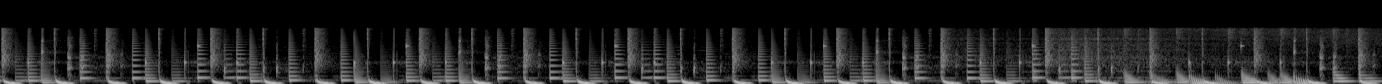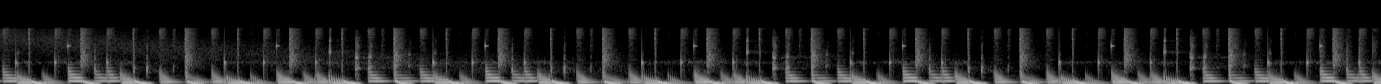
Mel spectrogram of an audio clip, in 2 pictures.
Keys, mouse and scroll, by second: 0.8 scroll down 1, 1.7 click, 3.3 click, 6.6 click, 7.8 click, 9.2 click, 9.9 click, 10.0 click, 11.4 click, 15.2 scroll up 1, 16.8 click, 17.5 scroll up 1, 18.1 middle click, 20.5 click, 21.4 click, 22.2-23.6 scroll down 2, 24.1 click, 27.5 click.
